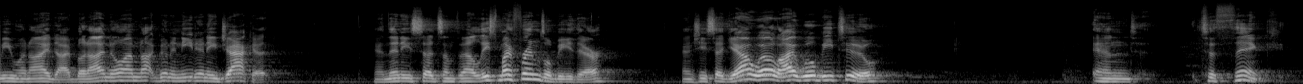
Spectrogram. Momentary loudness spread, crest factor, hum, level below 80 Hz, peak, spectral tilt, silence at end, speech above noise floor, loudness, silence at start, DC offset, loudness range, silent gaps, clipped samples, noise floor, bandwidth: 17 LU; 18 dB; none; -62 dBFS; -8 dBFS; -5 dB/octave; 0.2 s; 38 dB; -24 LUFS; 0 s; under 0.1%; 9 LU; none; under 0.1%; -61 dBFS; 17.5 kHz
